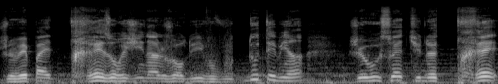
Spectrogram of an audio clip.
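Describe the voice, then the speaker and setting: A man's fairly high voice comes through while music plays in the background. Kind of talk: casual vlog talk to camera.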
